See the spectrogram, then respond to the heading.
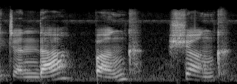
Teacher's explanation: अनुस्वार इसका उच्चारण नाक से होता है यह न या मां के समान होता है जैसे चंदा पंख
